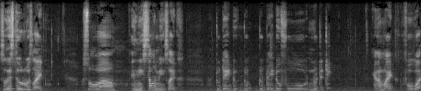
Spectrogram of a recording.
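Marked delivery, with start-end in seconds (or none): 4.3-6.6 put-on Indian accent, higher, quieter, slower. Retelling what a guy asked him, in an indian accent. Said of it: "is that your Indian accent?".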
